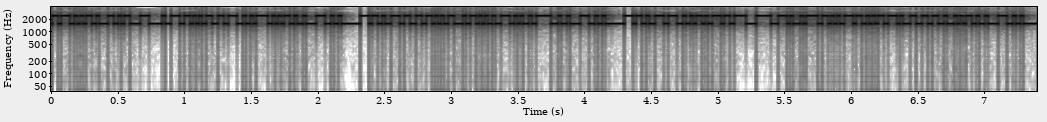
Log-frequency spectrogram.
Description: RTTY, about 45.45 baud. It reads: SUBMARINES, AIRCRAFT, AND OTHER SHIPS,
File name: fsk850 / battleshipnj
